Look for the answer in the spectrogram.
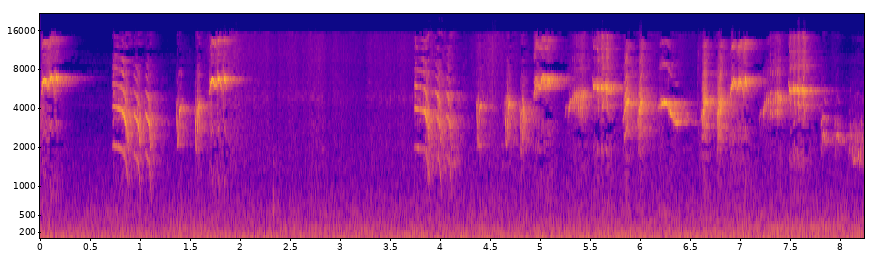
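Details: Long-tailed shrike singing in short bursts: high, thin whistled notes and scratchy, chattering phrases separated by brief pauses. Near the end the phrases become a denser, varied stream of sharp chirps. The background is quiet.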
